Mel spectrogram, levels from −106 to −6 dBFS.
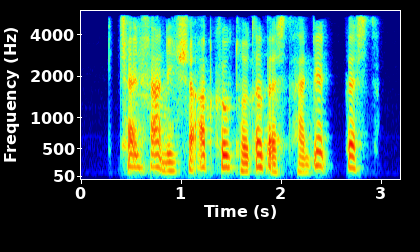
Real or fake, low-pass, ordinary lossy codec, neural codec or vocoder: fake; 5.4 kHz; MP3, 48 kbps; autoencoder, 22.05 kHz, a latent of 192 numbers a frame, VITS, trained on one speaker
